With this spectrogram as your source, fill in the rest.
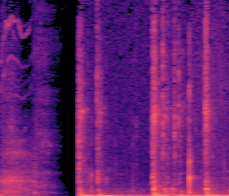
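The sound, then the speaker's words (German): Rapid clattering keystrokes on a loose, rattly computer keyboard, fairly loud, with a brief silent gap before a burst of irregular clicks and taps. “Ich muss mal eine neue Tastatur kaufen, die rappelt ein bisschen.”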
